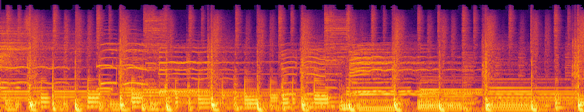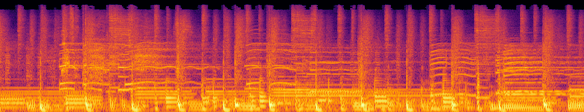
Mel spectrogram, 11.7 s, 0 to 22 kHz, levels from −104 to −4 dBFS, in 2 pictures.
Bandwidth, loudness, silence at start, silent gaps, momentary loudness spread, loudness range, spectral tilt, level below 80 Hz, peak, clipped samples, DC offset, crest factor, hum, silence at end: 18.5 kHz; -15 LUFS; 0 s; none; 3 LU; 1 LU; -5.5 dB/octave; -22 dBFS; 0 dBFS; under 0.1%; 0.7%; 14 dB; none; 0 s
